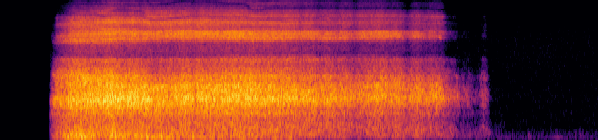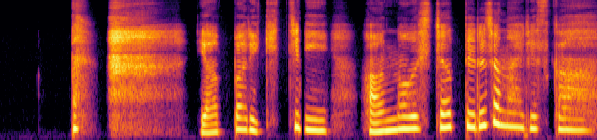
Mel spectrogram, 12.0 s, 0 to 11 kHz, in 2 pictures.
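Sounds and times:
soft breath blown into the ear: 0:00.6 - 0:04.6
speech: 0:08.0 - 0:11.9.

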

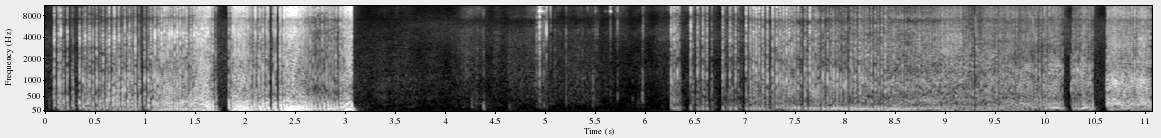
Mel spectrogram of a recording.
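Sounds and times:
zipper pulls on a light cheap pencil case with a long zip: 0:00.1 - 0:03.2, 0:06.3 - 0:11.0.

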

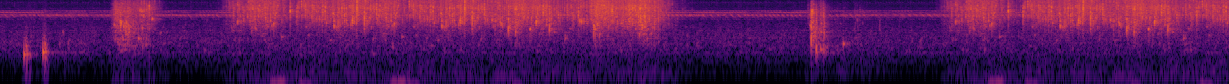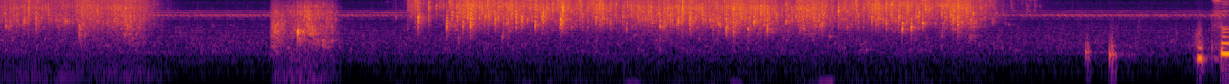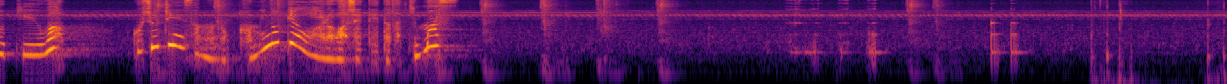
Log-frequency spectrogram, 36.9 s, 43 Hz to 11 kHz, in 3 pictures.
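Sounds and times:
water trickling: 0:00.3 - 0:06.8, 0:09.4 - 0:14.0, 0:16.2 - 0:23.5, 0:25.0 - 0:36.8
hot water poured over a person after washing: 0:01.2 - 0:01.6, 0:02.2 - 0:06.8, 0:09.4 - 0:14.0, 0:15.0 - 0:22.7, 0:26.0 - 0:31.3
speech: 0:24.3 - 0:25.3, 0:25.9 - 0:29.2.

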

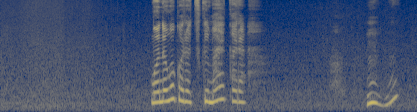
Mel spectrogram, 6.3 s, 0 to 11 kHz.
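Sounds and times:
ocean waves washing onto a shore: 0:00.0 - 0:02.3
speech: 0:02.3 - 0:03.9, 0:05.5 - 0:06.1.

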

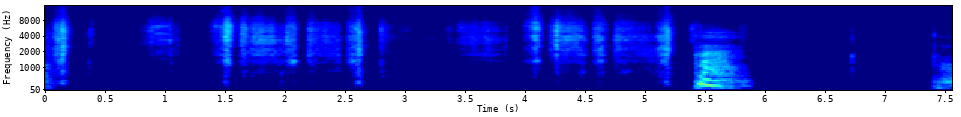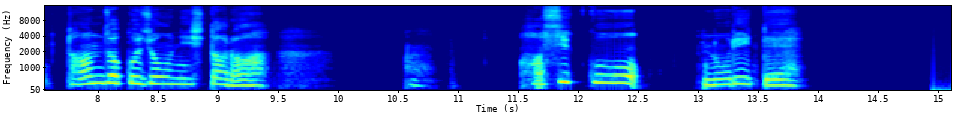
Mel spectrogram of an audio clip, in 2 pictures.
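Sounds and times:
scissors cutting origami paper into strips: 0:00.0 - 0:05.4
speech: 0:07.8 - 0:09.5, 0:11.6 - 0:13.9.

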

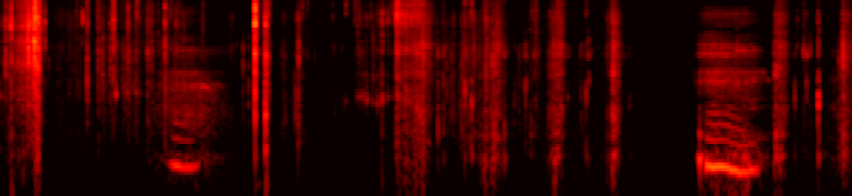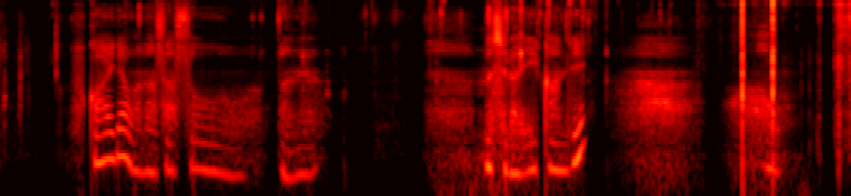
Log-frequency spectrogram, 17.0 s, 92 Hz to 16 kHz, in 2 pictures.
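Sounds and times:
close-up crunchy chewing: 0:00.0 - 0:01.7, 0:02.3 - 0:06.4, 0:07.7 - 0:09.2, 0:16.3 - 0:17.0
speech: 0:07.1 - 0:07.3, 0:09.5 - 0:11.7, 0:13.4 - 0:14.5.

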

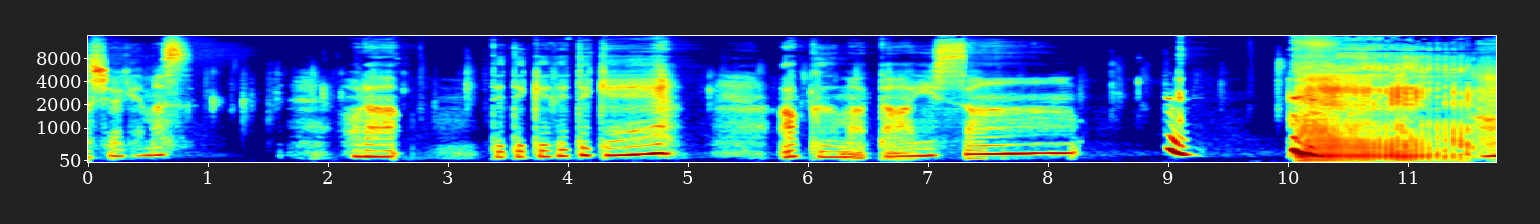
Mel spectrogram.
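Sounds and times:
speech: 0:00.0 - 0:00.9, 0:02.2 - 0:02.7, 0:03.4 - 0:05.0, 0:05.8 - 0:08.3, 0:09.0 - 0:09.3, 0:10.0 - 0:10.6
fart: 0:10.0 - 0:11.7.

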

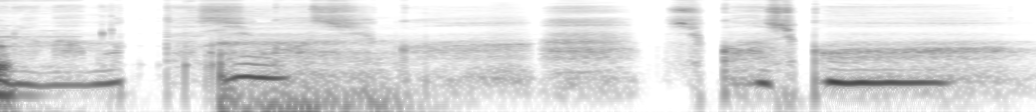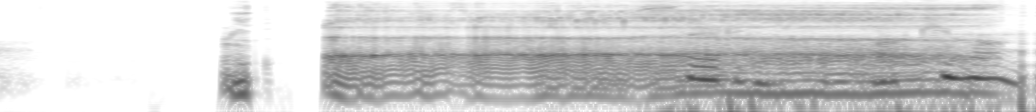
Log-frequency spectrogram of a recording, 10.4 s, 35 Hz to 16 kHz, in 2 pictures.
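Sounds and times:
speech: 0:00.0 - 0:00.2, 0:01.0 - 0:01.8, 0:03.8 - 0:04.9, 0:06.4 - 0:07.0
short throaty gulp: 0:00.0 - 0:00.3, 0:06.4 - 0:10.0
long loud rumbling burp: 0:06.3 - 0:10.1.

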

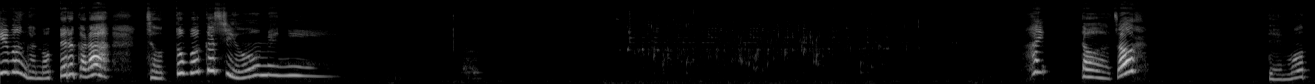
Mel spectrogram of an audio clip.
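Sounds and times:
speech: 0:00.2 - 0:03.4, 0:10.3 - 0:11.5, 0:12.7 - 0:13.1
sake pouring into a cup: 0:06.1 - 0:09.7.

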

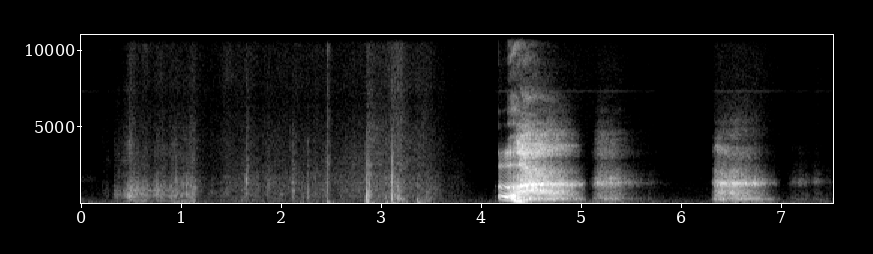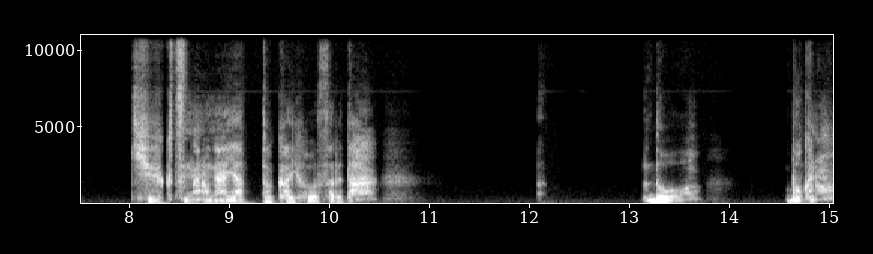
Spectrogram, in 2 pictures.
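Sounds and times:
trouser zipper being pulled down: 0:00.3 - 0:03.6
soft fabric rustles: 0:00.3 - 0:03.8
speech: 0:08.2 - 0:10.5, 0:13.2 - 0:13.7, 0:14.6 - 0:15.0.

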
